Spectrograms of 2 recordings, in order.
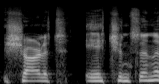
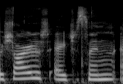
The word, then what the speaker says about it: Charlotte Aitchison: Tell me a little bit more about Charlotte Aitchison, if that's how I say her name correctly. – Yeah, that is. You've got it spot on. So Charlotte Aitchison, Charlie XCX, she is a Cambridge-born singer, songwriter, producer and music video director.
